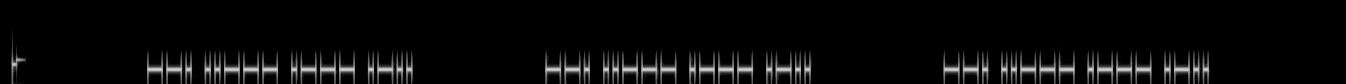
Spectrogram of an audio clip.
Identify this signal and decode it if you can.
Morse code, heard as a keyed tone, about 25 wpm, 700 Hz. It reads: G2JL G2JL G2JL
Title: Easy Call Signs Repeated 3x - 25wpm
